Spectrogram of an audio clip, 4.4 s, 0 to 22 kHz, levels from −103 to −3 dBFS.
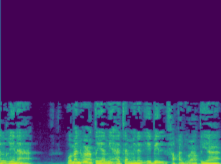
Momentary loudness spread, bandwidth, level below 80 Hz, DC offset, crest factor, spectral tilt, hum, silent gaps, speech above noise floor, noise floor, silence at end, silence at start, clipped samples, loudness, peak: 8 LU; 8.8 kHz; -38 dBFS; under 0.1%; 14 dB; -7 dB/octave; none; none; 32 dB; -47 dBFS; 0 s; 0 s; under 0.1%; -16 LUFS; -2 dBFS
